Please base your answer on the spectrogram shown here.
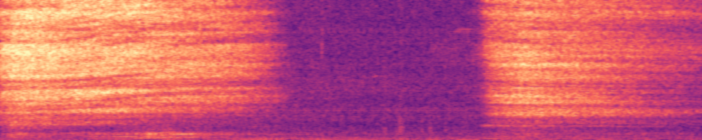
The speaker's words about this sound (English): So here we go. Take a deep breath through the nose.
